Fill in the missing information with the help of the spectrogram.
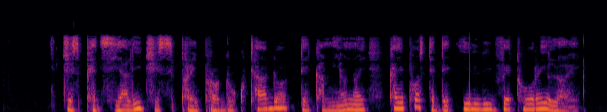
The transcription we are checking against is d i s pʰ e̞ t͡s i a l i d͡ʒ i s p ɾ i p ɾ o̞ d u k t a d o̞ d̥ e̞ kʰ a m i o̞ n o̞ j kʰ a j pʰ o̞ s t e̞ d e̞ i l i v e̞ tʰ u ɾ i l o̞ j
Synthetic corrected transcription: d͡ʒ i s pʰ e̞ t͡s i a l i d͡ʒ i s p ɾ i p ɾ o̞ d u k tʰ a d o̞ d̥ e̞ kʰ a m i o̞ n o̞ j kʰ a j pʰ o̞ s t e̞ d e̞ i l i v e̞ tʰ u ɾ i l o̞ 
